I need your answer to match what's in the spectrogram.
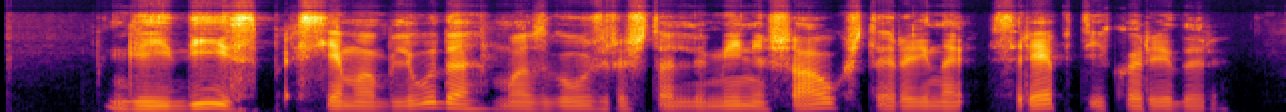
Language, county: Lithuanian, Vilnius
